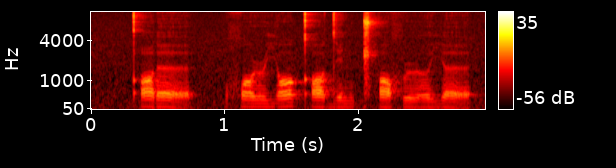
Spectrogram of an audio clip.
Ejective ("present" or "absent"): present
